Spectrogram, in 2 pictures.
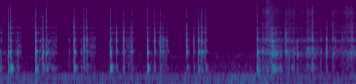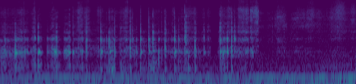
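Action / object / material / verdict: scrape / cardboard tube / cardboard / none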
